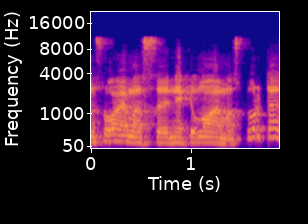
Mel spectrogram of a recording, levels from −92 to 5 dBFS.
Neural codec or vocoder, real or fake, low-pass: vocoder, 24 kHz, 100 mel bands, Vocos; fake; 10.8 kHz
